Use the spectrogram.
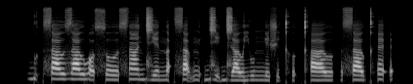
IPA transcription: ɡ ʊ˦ ʔ sʰ a˦ ʊ̯ z a˦ ʊ̯ w ɔ̰˦˨ sʰ o˨ ʊ̯ sʰ ã˦ d͡ʑ e˨ n ä˦ ʔ sʰ a̰˦˨ ʊ̯ ŋ ɛ˦ ʔ d͡ʑ ḛ˦˨ d͡ʑ a˨ ʊ̯ j u˨ ŋ e˨ ʃ ḛ˦˨ kʰ ʊ˦ ʔ kʰ a˦ ʊ̯ | sʰ a˨ ʊ̯ kʰ ɛ˦ ʔ

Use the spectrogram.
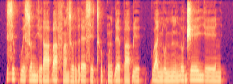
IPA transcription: z ɪ˦ kʷ e˨ z ʊ˦ n j ɪ˨ ɾ a˨˦ ɓ a˦ f ã˨ z ʊ˨ r ɛ˦˨ s ɪ˨ tʰ ʊ˦ kʷ ĩ˨ ɗ ɛ˨ p a˨ ɓ ɪ˦ | kʷ a˦˨ ɲ o˨ ɲ ĩ˨ n ʊ˦ d͡ʒ eː˦ j eː˨ n

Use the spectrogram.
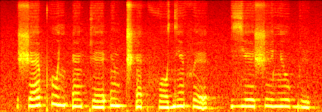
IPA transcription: ʃ ɛ pʰ u lʲ ʔ ẽ k e ʔ ĩ b t͡ʃʼ ẽ ʔ f o dʲ ẽ f e | zʲ e ʃ i lʲ u b i

